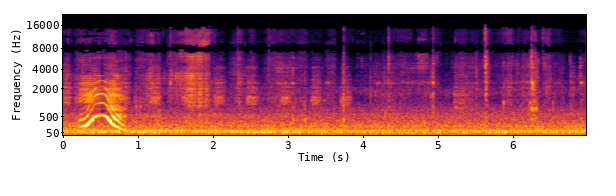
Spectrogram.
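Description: A person chewing a mouthful of chicken sandwich, with small mouth clicks, while a dog pants quietly in a car's cabin over a steady low hum. About half a second in, a short whine rises and falls in pitch.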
